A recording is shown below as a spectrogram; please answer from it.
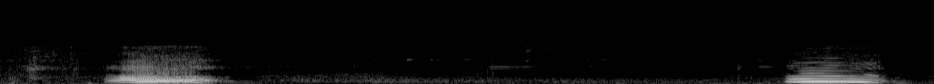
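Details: Female puppy, a pet dog excited and going crazy, gives two loud, deep drawn-out moaning growls, each about a second long, rich in low harmonics and separated by several seconds of quiet rumbling and background hum.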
